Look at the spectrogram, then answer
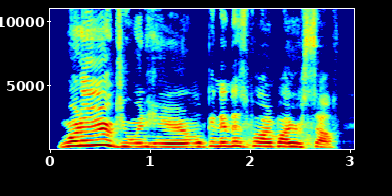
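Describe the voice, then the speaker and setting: A put-on, female-sounding character voice, high in pitch, at a moderate pace. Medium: read story.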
